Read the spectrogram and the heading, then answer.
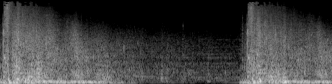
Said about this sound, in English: Just another goopy explosion.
